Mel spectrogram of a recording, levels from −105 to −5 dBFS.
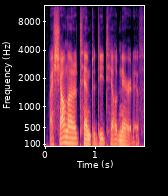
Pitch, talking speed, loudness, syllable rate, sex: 115 Hz, 210 wpm, -21 LUFS, 7.1 syllables/s, male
